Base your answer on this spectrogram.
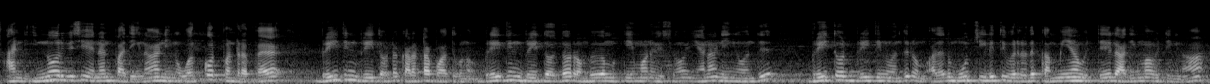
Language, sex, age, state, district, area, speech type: Tamil, male, 18-30, Tamil Nadu, Salem, urban, spontaneous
